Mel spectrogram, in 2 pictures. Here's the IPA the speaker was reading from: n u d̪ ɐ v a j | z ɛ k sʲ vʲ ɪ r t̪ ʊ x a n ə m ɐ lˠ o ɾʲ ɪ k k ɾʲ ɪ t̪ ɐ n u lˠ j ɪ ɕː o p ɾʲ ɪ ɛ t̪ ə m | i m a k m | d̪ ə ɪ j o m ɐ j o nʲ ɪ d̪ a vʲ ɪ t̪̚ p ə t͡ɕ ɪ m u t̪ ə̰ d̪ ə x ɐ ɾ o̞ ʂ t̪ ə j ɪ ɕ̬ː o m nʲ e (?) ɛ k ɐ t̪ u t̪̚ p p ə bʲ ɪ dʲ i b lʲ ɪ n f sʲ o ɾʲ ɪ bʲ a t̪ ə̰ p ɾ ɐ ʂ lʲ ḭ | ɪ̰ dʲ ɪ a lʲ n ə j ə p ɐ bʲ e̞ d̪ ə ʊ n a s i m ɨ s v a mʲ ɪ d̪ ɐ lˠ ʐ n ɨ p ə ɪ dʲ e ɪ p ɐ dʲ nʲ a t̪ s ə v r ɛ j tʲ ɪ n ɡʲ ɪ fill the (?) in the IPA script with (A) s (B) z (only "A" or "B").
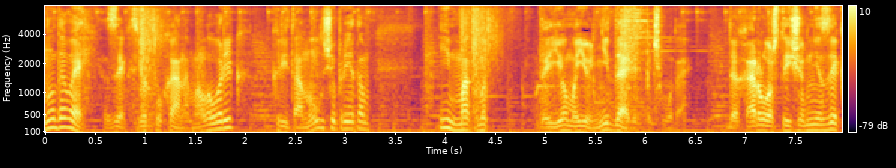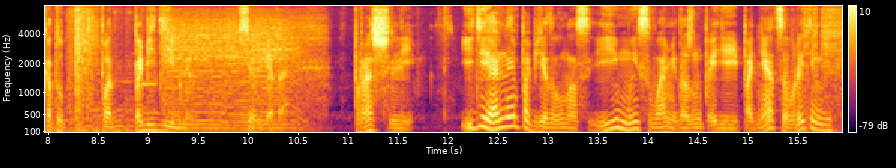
B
